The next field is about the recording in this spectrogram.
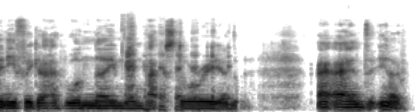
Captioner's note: laughing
